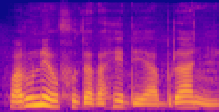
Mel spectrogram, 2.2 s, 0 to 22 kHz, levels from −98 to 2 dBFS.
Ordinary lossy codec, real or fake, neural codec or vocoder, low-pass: none; real; none; 19.8 kHz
